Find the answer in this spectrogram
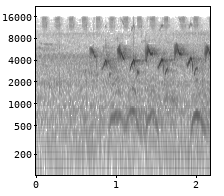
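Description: A bird chirping repeatedly, short calls about three a second, starting just under a second in.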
